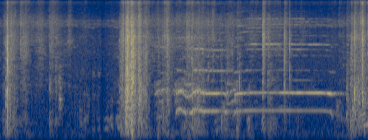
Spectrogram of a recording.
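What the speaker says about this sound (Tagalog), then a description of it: "So, may dalawang tandang na naman." A backyard rooster crows one long, clear, drawn-out call close by, preceded by faint clucking and a brief rustle of wings.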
